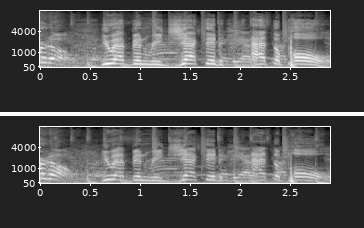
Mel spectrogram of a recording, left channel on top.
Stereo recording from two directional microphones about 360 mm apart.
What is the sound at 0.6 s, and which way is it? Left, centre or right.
Speech, centre.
